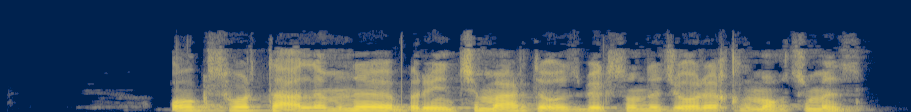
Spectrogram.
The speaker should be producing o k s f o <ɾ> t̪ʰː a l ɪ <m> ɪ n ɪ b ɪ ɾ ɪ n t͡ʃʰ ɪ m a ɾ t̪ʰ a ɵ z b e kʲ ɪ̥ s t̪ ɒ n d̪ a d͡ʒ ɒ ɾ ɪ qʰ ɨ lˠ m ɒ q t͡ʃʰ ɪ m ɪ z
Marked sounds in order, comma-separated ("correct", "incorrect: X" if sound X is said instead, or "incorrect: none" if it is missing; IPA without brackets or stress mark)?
correct, correct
